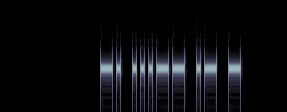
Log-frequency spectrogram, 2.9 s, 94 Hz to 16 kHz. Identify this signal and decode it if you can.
Morse code, heard as a keyed tone, about 30 wpm, 700 Hz. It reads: N3AT
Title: Common Cut Numbers - 4-Digit 30wpm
